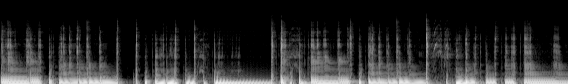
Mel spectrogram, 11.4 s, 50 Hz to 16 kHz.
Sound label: Amped loop 155 Fm, Electric Bass Loops; Slate Digital BASSHOLE Sample Pack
